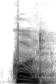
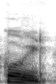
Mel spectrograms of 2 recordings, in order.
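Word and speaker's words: could: इसी तरह वुड नॉट वुल्ड, कुड नॉट कोल्ड।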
